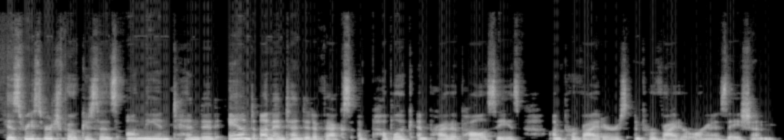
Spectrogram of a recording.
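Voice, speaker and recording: A woman's voice: sits low, lively intonation, moderate pace, few pauses, darkish tone. A woman co-hosting a podcast as a deputy editor, introducing and interviewing a guest. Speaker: co-host, deputy editor and professor.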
